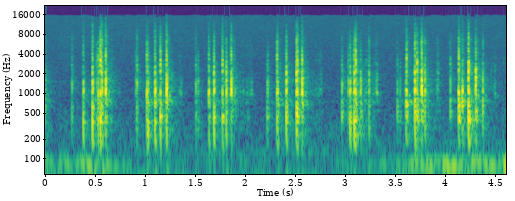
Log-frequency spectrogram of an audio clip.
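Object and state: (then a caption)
Cardboard gift box tapped and scratched with nails. Long nails tap and scratch the lid and sides of a pink printed heart-shaped cardboard gift box held low in front of the chest. The sound is bursts of quick, dry clicks and scrapes in uneven clusters, with a papery body around 1 kHz and bright edges. A faint low hum runs steadily underneath.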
